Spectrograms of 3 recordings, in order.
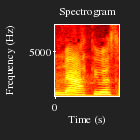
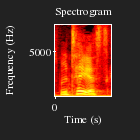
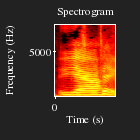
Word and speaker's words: Mateus: She keeps trying to say Matthews, and I'm like, no, it's Mateus, guy. It's Mateus.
